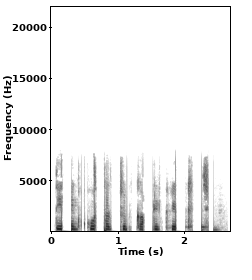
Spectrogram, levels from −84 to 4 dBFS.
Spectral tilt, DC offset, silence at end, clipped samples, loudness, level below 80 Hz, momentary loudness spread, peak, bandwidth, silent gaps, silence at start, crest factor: -6 dB/octave; under 0.1%; 0.2 s; under 0.1%; -18 LUFS; -36 dBFS; 12 LU; -2 dBFS; 7.4 kHz; 1.42-1.51 s; 0.05 s; 16 dB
